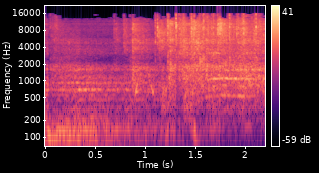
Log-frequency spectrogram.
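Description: A young woman sings into a microphone over a loudspeaker.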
